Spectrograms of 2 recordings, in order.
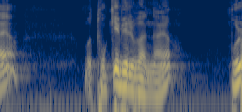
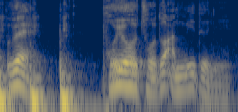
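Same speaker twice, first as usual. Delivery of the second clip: ordinary talk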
